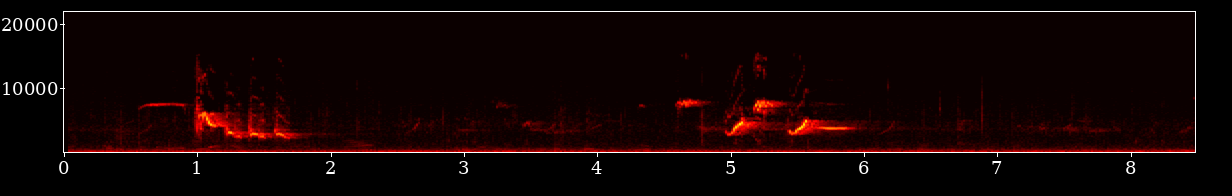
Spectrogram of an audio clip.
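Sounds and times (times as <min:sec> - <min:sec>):
low steady hum: 0:00.0 - 0:08.4
European robin singing: 0:00.6 - 0:01.9, 0:02.5 - 0:08.4.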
